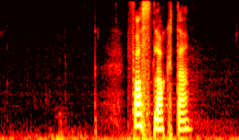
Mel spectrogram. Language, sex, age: Norwegian, female, 38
